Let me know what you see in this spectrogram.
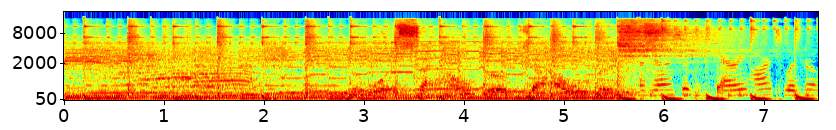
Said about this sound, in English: The cow says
